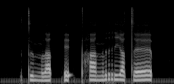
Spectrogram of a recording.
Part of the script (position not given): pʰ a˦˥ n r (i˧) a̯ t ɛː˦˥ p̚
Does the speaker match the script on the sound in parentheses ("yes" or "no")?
yes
